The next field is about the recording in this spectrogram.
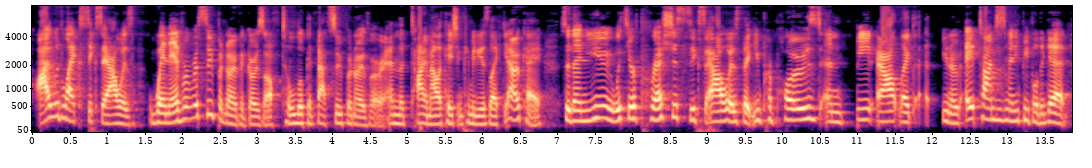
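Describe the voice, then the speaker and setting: Woman, mid-range voice, astronomer guest, informal, jokey, animated storytelling. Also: mid-range voice, normal speed. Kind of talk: casual science chat.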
